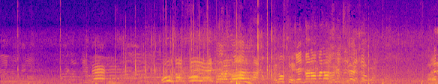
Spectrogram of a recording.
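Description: Several men's voices shouting over one another during a football match, starting about two seconds in and carrying on until just before the end, with a few short sharp knocks among them.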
